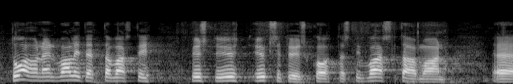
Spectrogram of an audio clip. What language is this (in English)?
Finnish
